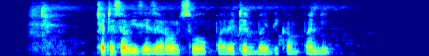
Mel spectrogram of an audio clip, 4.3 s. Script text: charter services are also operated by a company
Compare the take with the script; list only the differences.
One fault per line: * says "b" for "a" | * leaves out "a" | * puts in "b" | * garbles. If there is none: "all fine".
* says "the" for "a"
